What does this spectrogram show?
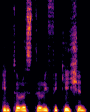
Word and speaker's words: interesterification: then we proceed to the interesterification chemical process okay this is the right pronunciation okay okay so what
